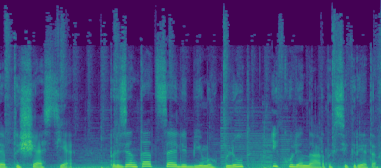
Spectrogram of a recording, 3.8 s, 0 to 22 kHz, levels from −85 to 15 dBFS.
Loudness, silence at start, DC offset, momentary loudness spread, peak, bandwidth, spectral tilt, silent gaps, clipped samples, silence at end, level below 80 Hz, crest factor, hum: -11 LUFS; 0 s; under 0.1%; 7 LU; 0 dBFS; over 20 kHz; -5.5 dB/octave; none; under 0.1%; 0 s; -30 dBFS; 10 dB; none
